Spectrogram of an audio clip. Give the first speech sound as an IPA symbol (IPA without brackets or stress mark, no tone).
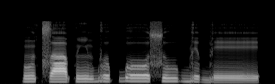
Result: ũ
